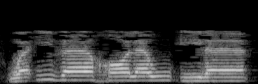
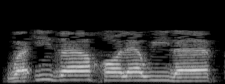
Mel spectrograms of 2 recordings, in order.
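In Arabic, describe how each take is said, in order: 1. الواو تبقى ساكنة، والهمزة تُنطق. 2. الواو تأخذ كسرة، والهمزة تُحذف. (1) "شوف الواو ساكنه محتفظه بالسكون بتاعها" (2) "لو انا قرأتها بالنقل اقول ايه؟"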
